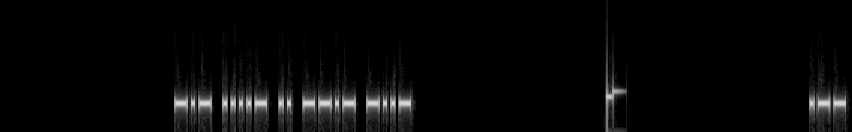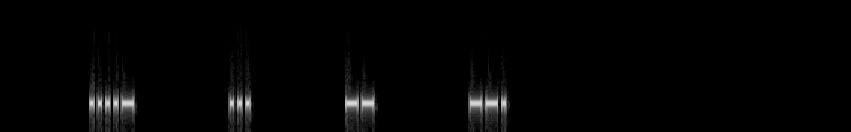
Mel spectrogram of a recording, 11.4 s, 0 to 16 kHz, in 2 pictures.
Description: Morse code, heard as a keyed tone, about 44 wpm, spaced as for 19 wpm, 700 Hz. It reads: K4IQX W4SMG
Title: USA Call Signs - 5 Characters - 8x Character Spacing - 45wpm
